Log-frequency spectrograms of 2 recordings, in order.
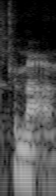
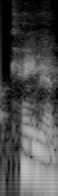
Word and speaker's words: Canaan: moment we're going to refer to it as cannot nor Canaan if you want the English pronunciation alright let's do a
